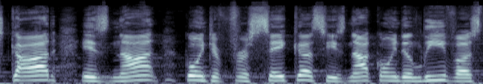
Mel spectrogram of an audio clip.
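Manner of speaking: ordinary talk, nothing marked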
